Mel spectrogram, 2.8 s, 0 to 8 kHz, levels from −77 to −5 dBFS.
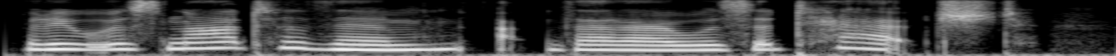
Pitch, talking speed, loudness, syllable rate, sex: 250 Hz, 215 wpm, -16 LUFS, 5.2 syllables/s, female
